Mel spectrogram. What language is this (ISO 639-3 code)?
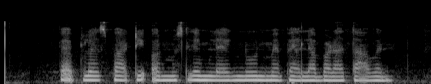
urd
